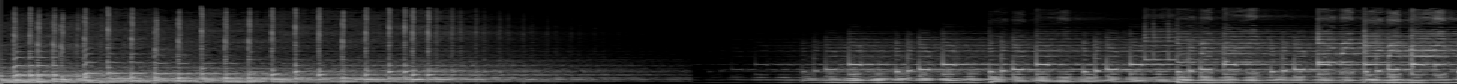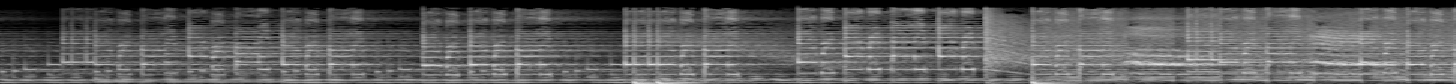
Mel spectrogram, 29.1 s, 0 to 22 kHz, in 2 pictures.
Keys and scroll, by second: 1.8 x, 7.4 typing, 8.8-9.2 typing.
